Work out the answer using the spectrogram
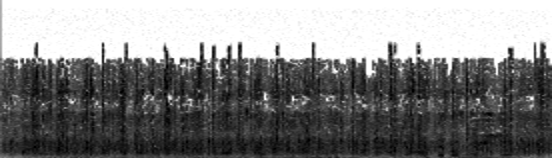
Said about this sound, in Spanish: Y el pasado sábado, en el Teatro Romano de Mérida, ovación para Posteguillo.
